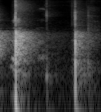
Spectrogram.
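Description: Short bursts of hand clapping in a few separated claps at a bocce event, close and fairly loud, with brief quiet gaps between them and no talking.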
